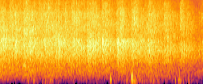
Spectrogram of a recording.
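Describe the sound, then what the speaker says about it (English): A conference audience at a tourism session applauds two presenters, producing a steady patter of many hands clapping that holds at an even level, with a few louder individual claps near the end. "Please, warm round of applause for Pedro and for Michael"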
